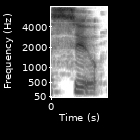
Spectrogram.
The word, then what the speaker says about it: Sioux: tribes these tribes are the assiniboine and the sioux we are going to practice how to pronounce their names because you might not think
